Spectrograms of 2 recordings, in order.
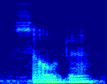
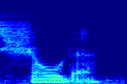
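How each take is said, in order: First: The word begins with an s sound. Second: The word begins with a sh sound. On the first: The speaker calls it wrong. "I want to say solder instead" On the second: The speaker calls it right. "it's the way it's pronounced. It's shoulder"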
